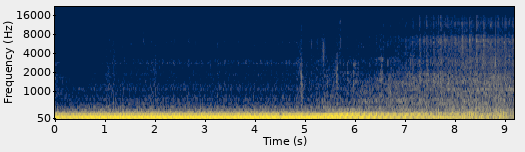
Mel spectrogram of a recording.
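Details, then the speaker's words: BMW E30 after alternator replacement: smooth, even idle with no belt squeak or chirp; charging now reads in the normal range where it was low before, healthy belt drive and charging. "you can hear it there's no squeaking are the belts but they did a good job maybe an excellent job"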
